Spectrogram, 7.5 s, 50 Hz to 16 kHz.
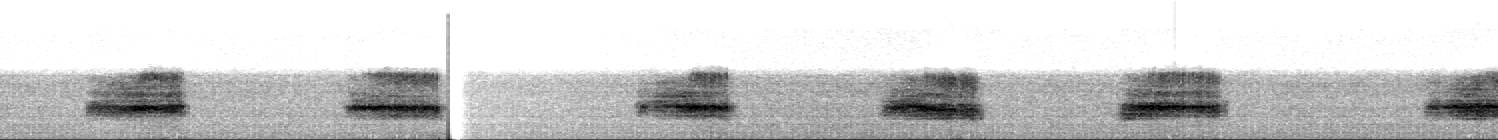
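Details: Barn owl owlet, nest, July 13, 2015, excited for a first treat: six rough, noisy hisses at irregular intervals, interrupted by a brief click and dropout around two seconds.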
